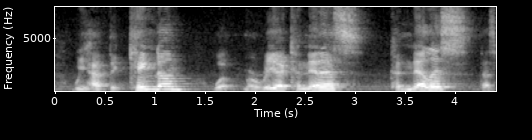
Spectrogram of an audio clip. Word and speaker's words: Maria Kanellis: Next up, we have the Kingdom with Maria Kanellis.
